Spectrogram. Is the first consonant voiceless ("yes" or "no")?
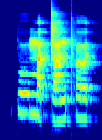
yes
